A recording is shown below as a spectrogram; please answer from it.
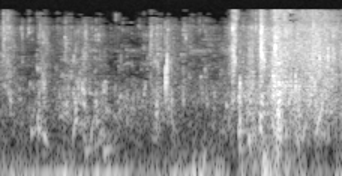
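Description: Paddle splashing in water over a steady low wind rumble on the microphone, with light splashes and a louder rush of splashing about one and a half seconds in.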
